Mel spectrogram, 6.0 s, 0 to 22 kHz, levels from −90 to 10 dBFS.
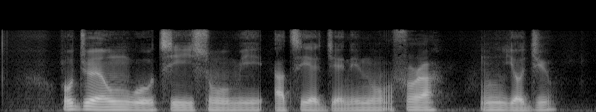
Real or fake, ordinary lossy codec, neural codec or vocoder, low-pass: fake; none; codec, 16 kHz, 0.9 kbps, LongCat-Audio-Codec; 7.2 kHz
